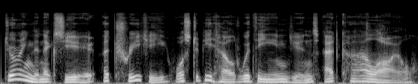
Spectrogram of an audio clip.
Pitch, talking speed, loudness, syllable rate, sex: 125 Hz, 215 wpm, -15 LUFS, 5.1 syllables/s, male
